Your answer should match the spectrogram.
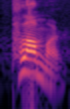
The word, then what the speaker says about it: plumber: call him a plumber the right way to say is plumber there's again no be just plma plum and you have your plumber let's look at it in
